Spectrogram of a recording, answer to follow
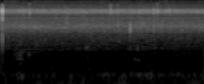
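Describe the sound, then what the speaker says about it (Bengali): Onions fry in a pan with salt and turmeric added, a faint, steady sizzle crackling softly throughout with no voices over it. "এই যে হলুদ দিয়ে দিলাম, লবণ দিয়ে দিলাম, আবারও খুব সুন্দর করে ভেজে নিচ্ছি লবণ হলুদ দিয়ে"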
